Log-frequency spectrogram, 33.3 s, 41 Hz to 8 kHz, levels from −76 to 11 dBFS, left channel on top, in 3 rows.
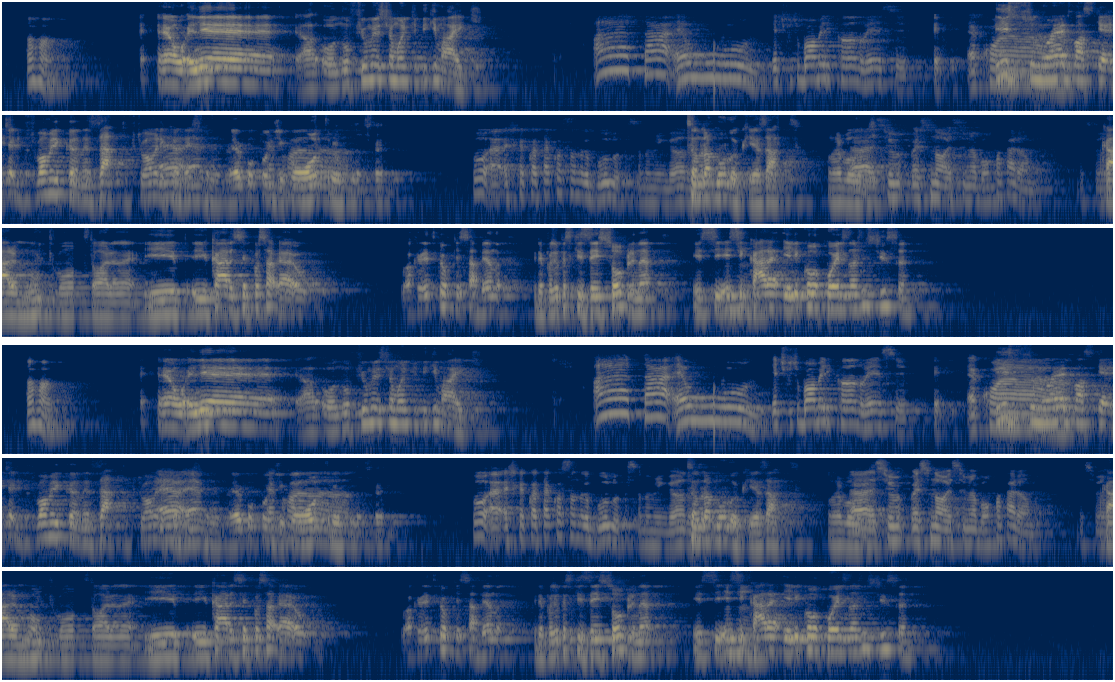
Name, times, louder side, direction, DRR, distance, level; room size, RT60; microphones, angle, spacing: voice 1, 0.2-0.6 5.9-9.1 9.6-10.8 12.7-13.1 13.8-14.7 15.8-18.0 19.6-21.5 21.9-22.6 29.4-29.8, right 3 dB, 85° right, 11 dB, 1.3 m, -34 dB
voice 2, 1.6-4.6 9.3-9.4 9.9-14.5 14.8-14.9 18.0-18.9 19.4-19.7 22.1-25.3 26.2-27.2 27.5-28.7 29.1-31.3, left 3 dB, 60° left, 11 dB, 1.3 m, -27 dB
26.0 x 13.0 x 9.4 m, 0.93 s
head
